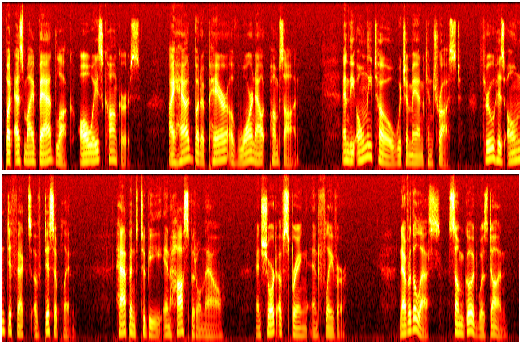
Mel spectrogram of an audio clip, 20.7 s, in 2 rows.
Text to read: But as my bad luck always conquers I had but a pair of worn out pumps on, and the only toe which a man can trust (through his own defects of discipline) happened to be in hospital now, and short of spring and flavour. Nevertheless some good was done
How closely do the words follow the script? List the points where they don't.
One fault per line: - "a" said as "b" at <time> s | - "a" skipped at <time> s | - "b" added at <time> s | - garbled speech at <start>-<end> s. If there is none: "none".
none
